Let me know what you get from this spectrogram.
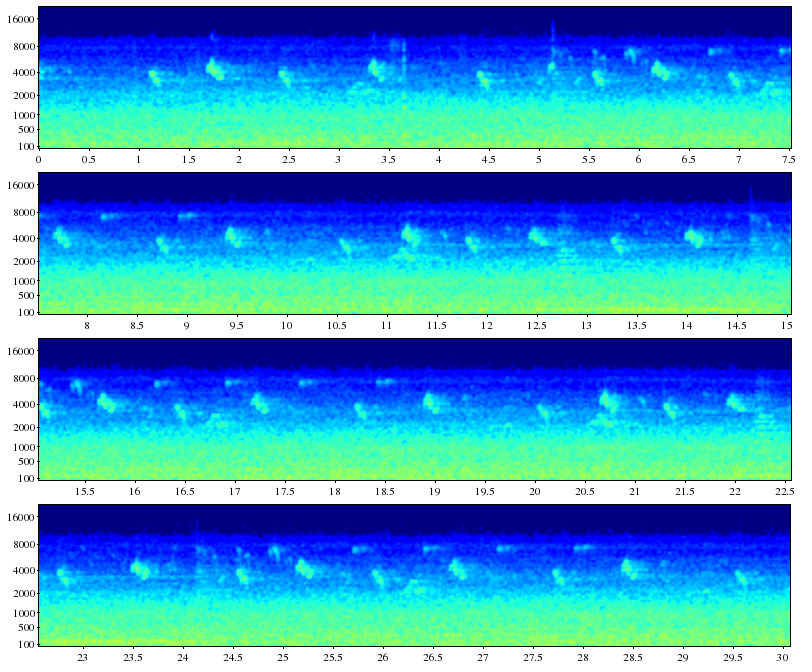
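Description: Small birds chirping, short high chirps about one or two a second, over a steady low rumble of distant city traffic that swells twice in a low hum.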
